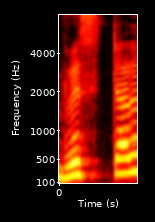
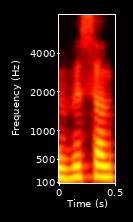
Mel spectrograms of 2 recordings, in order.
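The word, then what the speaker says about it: whistle: अब इसमें भी एस टी एल ई के कॉम्बिनेशन में यहां पर टी साइलेंट रहेगा। इसको हम विस्टल नहीं पढ़ेंगे। विसल पढ़ेंगे।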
